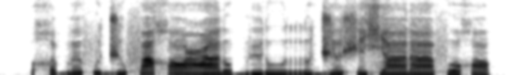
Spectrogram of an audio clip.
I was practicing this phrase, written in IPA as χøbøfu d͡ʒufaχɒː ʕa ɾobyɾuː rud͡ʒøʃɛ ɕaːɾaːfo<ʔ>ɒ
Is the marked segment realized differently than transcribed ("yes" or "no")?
yes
